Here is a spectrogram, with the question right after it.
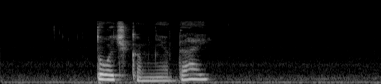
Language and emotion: Russian, angry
